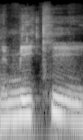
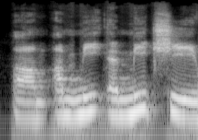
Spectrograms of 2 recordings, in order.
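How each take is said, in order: First: The c is pronounced as a hard k. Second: The c is pronounced as a soft sound. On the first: This is the classical Latin pronunciation. "Amici is classical" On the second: This is the church Latin pronunciation. "Amici would be the church pronunciation"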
